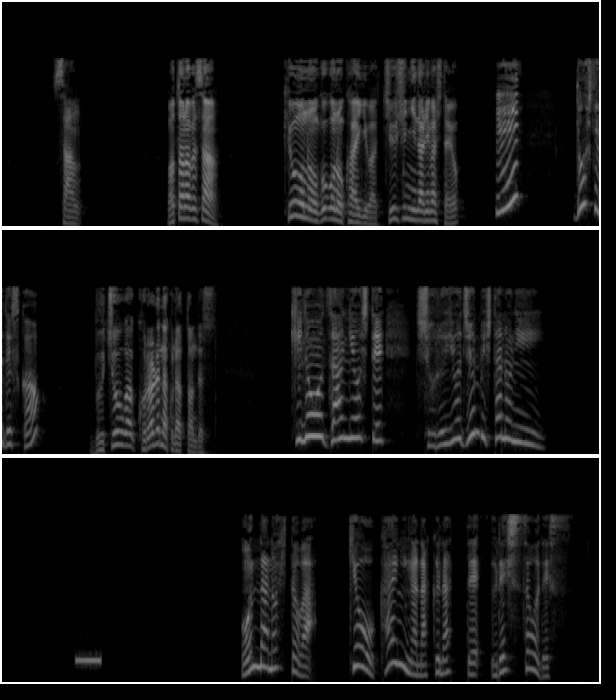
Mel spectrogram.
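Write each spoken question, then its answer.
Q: 女の人は今日会議がなくなって嬉しそうです。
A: ×(間違い)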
